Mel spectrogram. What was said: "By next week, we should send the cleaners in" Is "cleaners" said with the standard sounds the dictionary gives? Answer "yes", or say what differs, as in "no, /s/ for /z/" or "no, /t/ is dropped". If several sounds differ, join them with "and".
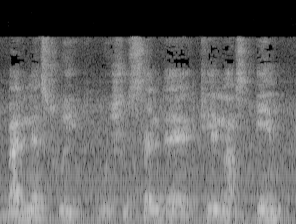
no, /s/ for /z/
